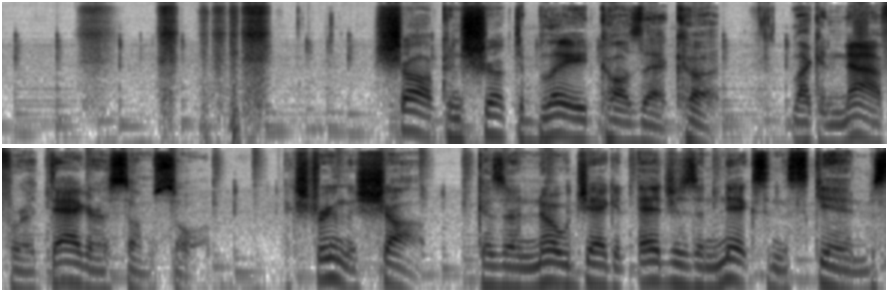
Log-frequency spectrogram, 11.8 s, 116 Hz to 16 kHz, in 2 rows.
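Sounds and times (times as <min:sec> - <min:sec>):
quick breathy sniffs at a corpse: 0:00.5 - 0:01.9
speech: 0:02.6 - 0:07.3, 0:07.9 - 0:11.7.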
